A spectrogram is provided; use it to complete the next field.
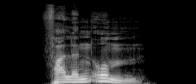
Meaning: inflection of umfallen: 1. first/third-person plural present 2. first/third-person plural subjunctive I
- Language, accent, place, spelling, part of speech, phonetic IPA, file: German, Germany, Berlin, fallen um, verb, [ˌfalən ˈʊm], De-fallen um.ogg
